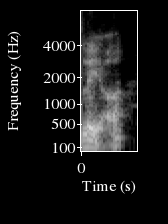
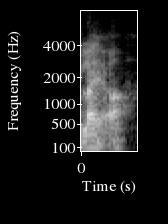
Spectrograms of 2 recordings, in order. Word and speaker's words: Leia: It's again that kind of like a real-life setting, because a lot of people refer to her as Leah. She likes to be called Leia.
